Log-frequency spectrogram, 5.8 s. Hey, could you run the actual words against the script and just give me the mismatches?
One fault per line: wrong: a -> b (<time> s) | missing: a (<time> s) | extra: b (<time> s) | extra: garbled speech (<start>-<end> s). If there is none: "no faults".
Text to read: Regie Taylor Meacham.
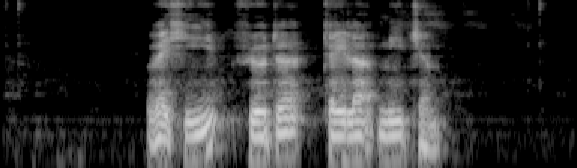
extra: führte (2.4 s)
